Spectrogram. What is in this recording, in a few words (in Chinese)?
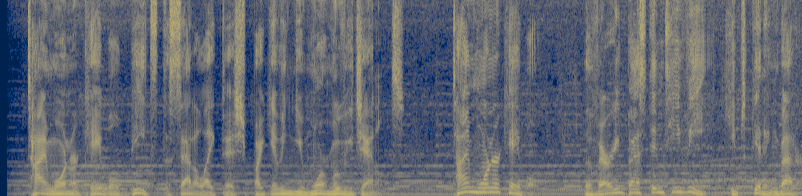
有线电视广告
